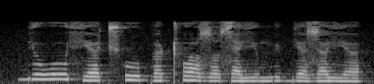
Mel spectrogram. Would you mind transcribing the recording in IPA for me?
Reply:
bʲ u˦ w u˦ fʲ œ˨ t͡ʃʰ u˦˨ b œ˨ ʈʰ o˦˨ zˤ y˨ s ɛ˨ vʲ u˨ m y˦ bʲ œ˦˨ z œ˦ vʲ œ˦

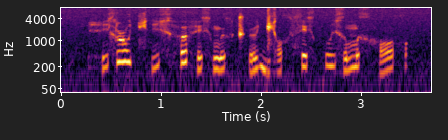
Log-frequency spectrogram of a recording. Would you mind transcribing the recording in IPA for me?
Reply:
h i˨˥ x ɭ o˥ t͡ɕʰ i˨˥ x h ə˥ h e˨˥ x m ø˨˥ x t͡ʃʼ ø˨˥ d͡ʑ ɔ˨˥ x s e˥ x kʷ i˥ x ə˨˥ m ə˥ x h ɔ˨˥ x

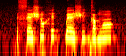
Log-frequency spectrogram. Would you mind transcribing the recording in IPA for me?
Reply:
s ɛ˧ ʃ ɔ̃˦ h e˦ k͡p ɛ˦˨ ʃ i˧ ɡ a˧ b ɔ̃˦

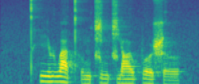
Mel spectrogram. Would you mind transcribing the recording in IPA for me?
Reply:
t̪ʰ i˦ ɻ w ä˥˨ t̪ʰ ʊ˨˦ ŋ t͡ɕ i˧ n t͡ɕ j ɑ˦ ʊ̯ p o˥˨ ʊ̯ ʂ ɤ˨˩

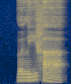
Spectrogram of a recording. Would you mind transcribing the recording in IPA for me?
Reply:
ʊ l i f a

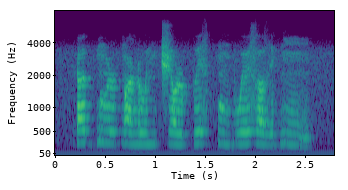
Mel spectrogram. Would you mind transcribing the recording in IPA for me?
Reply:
ɽ ʌ d ɓ ũ ɹ ɠ ɔ̃ ɳ u nʲ t͡ʃ ɔ ɹ p ɪ z p ũ b w ø z ɔ z ɪ ɠ ĩ

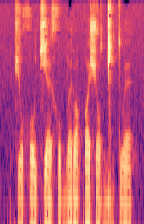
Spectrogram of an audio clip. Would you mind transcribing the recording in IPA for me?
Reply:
t͡ɕ o˨ x o˨ t͡ɕ ɛ˨ x o˨ b ɜ˨ ɾ o˨ qʷ ɛ˥ ʃ ɔ˨ ɡ͡ǀ u˨ tʷ ɛ˨

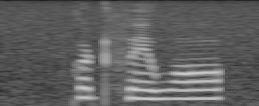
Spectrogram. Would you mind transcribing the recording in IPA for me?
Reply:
k ɔ ʈ f ɛ w ɔ

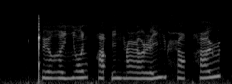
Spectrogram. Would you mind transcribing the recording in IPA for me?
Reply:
ǃ y ʁ i ʎ ɔ ʎ q i ʔ i ŋ ʕ ɔ ɭ i ŋ ħ ɔ qʰ y ɭ

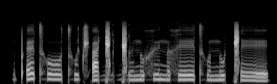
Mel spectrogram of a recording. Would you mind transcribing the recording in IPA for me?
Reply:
pʼ ɛ tʰ oː tʰ u t͡ʃʼ a ɡ͡ǁ o ɡ͡ǁ ø n u x y n ə x eː tʰ u n u ǁ eː

